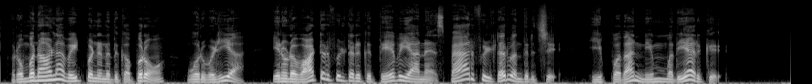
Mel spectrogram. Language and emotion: Tamil, happy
